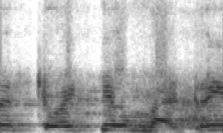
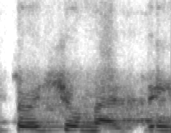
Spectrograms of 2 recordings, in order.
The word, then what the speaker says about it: stoichiometry: देखो इसका जो प्रोनाउंसिएशन अगर आप देखो, कहीं तो स्टोइकियोमेट्री होता है, कहीं स्टोइचियोमेट्री है, तो दोनों प्रोनाउंसिएशन इसके सही है। आई प्रोनाउंस इट एज स्टोइचियोमेट्री। मैं इसको स्टोइचियोमेट्री से प्रोनाउंस करती हूँ, आप स्टोइकियोमेट्री भी कह सकते हो, दोनों टर्म इसके सही माने जाते।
